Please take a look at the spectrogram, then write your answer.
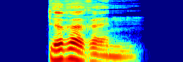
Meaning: inflection of dürr: 1. strong genitive masculine/neuter singular comparative degree 2. weak/mixed genitive/dative all-gender singular comparative degree
- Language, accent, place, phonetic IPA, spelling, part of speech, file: German, Germany, Berlin, [ˈdʏʁəʁən], dürreren, adjective, De-dürreren.ogg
